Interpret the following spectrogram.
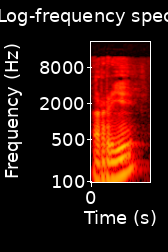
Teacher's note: accentué à la fin, ce qui va réduire notre Y en I et notre O en presque petit a.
